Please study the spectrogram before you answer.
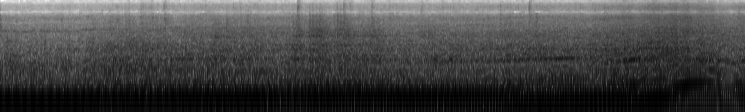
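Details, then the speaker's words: Honda Talon after a repair for rough running, ridden on a muddy dirt road in cold rain: a smooth, even pull climbing cleanly with no misfire, and the power is restored. "got a pretty good bit of power back of course the dirt road as muddy as all get [Music] out"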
